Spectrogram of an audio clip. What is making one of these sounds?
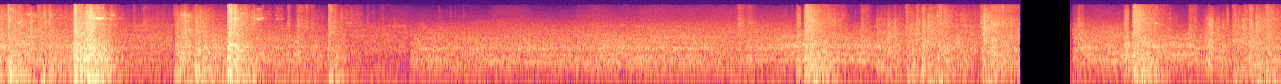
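Tyres screech as a car spins out.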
